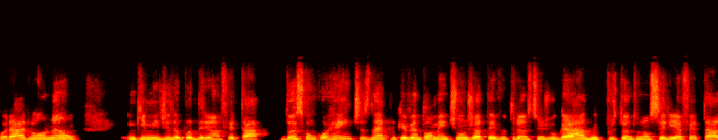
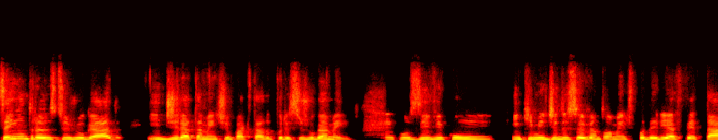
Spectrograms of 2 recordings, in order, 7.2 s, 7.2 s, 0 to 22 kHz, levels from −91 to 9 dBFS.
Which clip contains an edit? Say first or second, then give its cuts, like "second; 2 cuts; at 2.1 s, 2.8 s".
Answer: second; 2 cuts; at 3.8 s, 5.1 s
